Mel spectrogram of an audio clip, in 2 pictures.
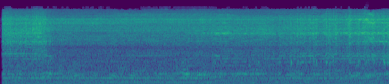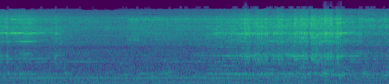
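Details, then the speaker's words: Powered cutting burr drilling bone inside the sinus during endoscopic Draf III surgery, left Draf IIb, with irrigation: a high, hissing grinding sound rising and falling. "Yep. But let's now go to that cutting burr, please."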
